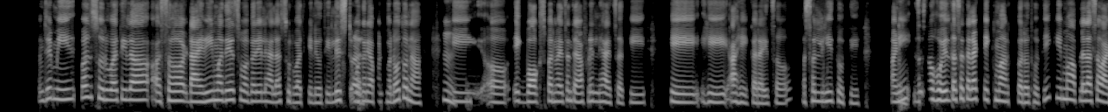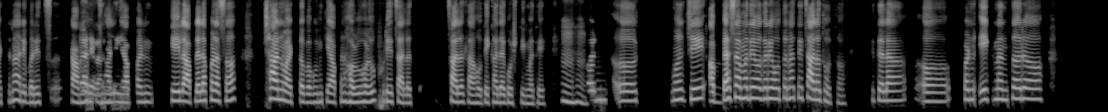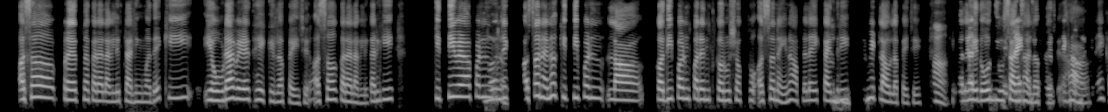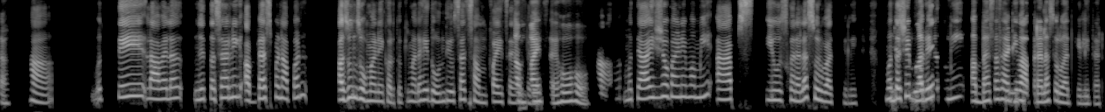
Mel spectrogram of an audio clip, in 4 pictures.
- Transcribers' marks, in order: tapping; other background noise; in English: "प्लॅनिंगमध्ये"
- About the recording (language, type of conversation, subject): Marathi, podcast, कुठल्या कामांची यादी तयार करण्याच्या अनुप्रयोगामुळे तुमचं काम अधिक सोपं झालं?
